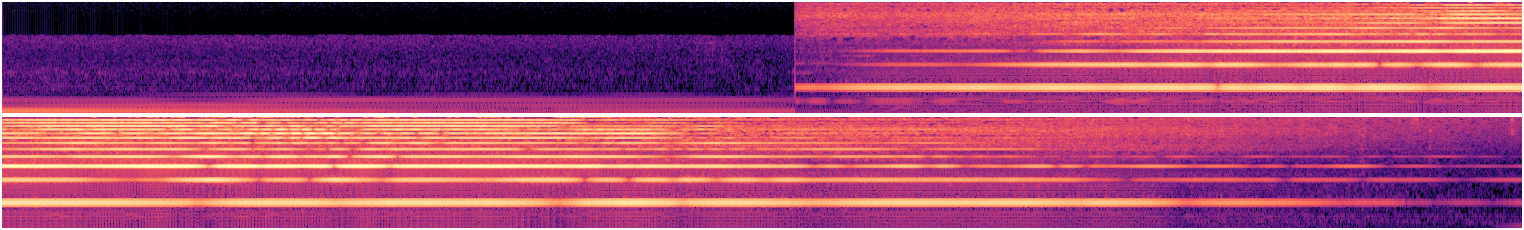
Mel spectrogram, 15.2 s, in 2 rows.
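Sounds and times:
simple clarinet notes in E: 0:04.0 - 0:15.1.

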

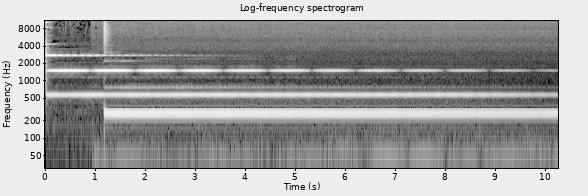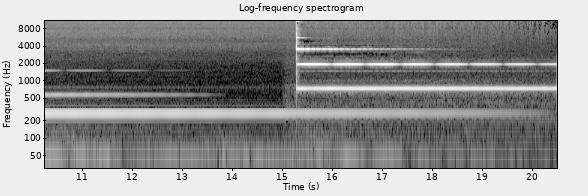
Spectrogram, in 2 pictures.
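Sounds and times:
bell: 0:00.0 - 0:13.4, 0:15.1 - 0:20.5.

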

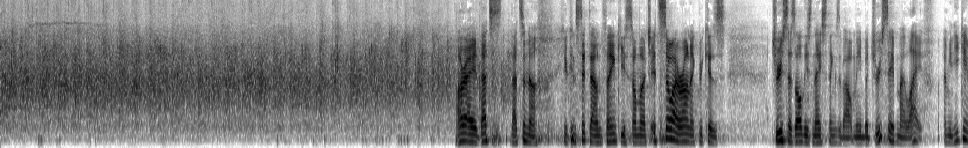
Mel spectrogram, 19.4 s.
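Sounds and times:
audience standing ovation applause: 0:00.0 - 0:11.5
speech: 0:09.1 - 0:14.8, 0:15.4 - 0:19.3.

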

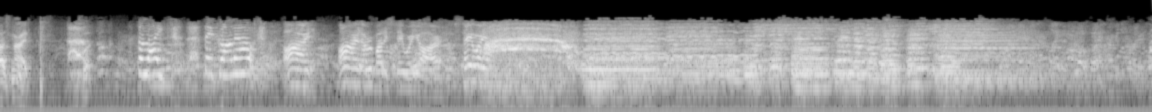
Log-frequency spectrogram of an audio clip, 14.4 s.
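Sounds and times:
speech: 0:00.0 - 0:06.7
agitated crowd shouting: 0:05.8 - 0:13.4
high-pitched scream: 0:06.0 - 0:10.4.

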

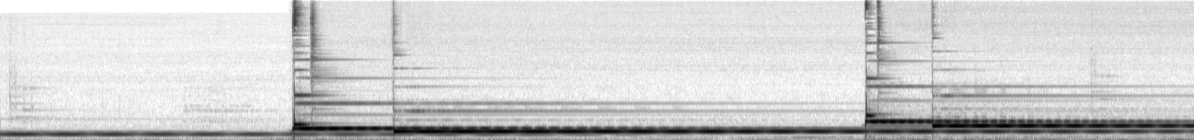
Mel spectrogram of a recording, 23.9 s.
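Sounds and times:
long pentatonic bells: 0:05.8 - 0:23.8.

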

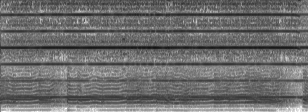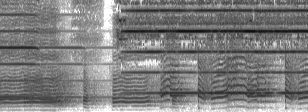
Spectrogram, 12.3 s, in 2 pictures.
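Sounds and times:
bagpipe: 0:00.0 - 0:12.3.

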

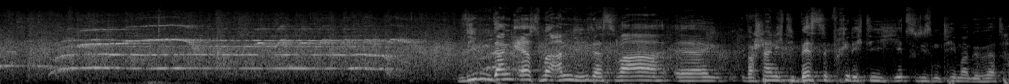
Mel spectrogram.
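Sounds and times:
audience applause: 0:00.0 - 0:08.1
loud sustained high whistle: 0:00.6 - 0:04.3
speech: 0:04.6 - 0:10.0.

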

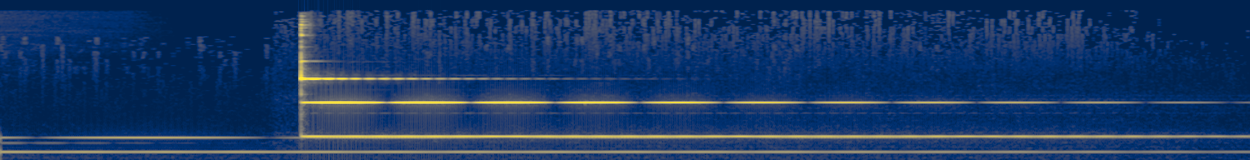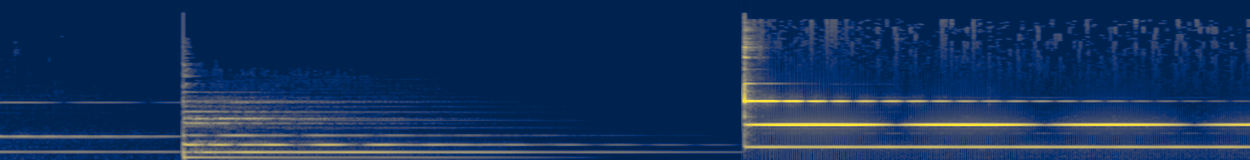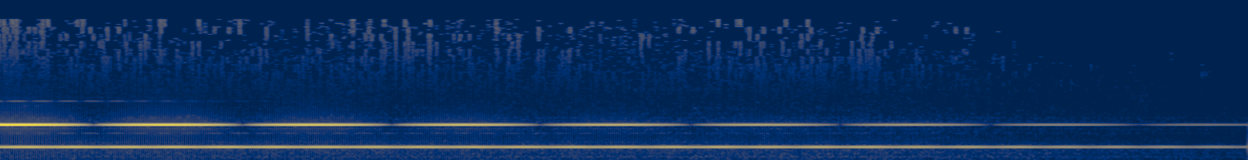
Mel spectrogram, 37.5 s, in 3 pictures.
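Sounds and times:
bells bendtwist: 0:00.0 - 0:19.2, 0:20.0 - 0:37.4.

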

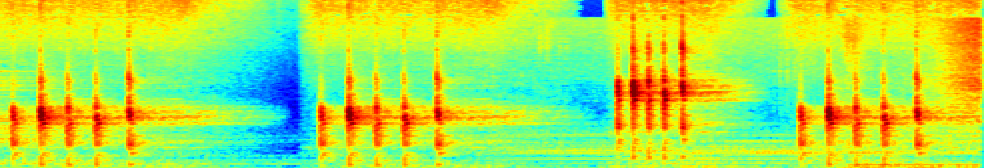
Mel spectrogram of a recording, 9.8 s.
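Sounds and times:
knocking thread noise: 0:00.1 - 0:02.0, 0:03.2 - 0:05.1, 0:06.2 - 0:09.7.

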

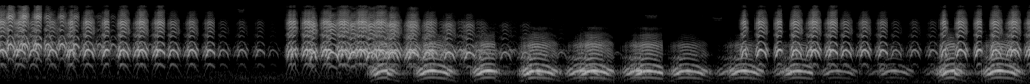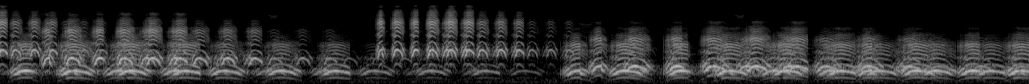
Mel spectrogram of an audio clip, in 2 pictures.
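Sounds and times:
crow cawing: 0:00.0 - 0:20.5.

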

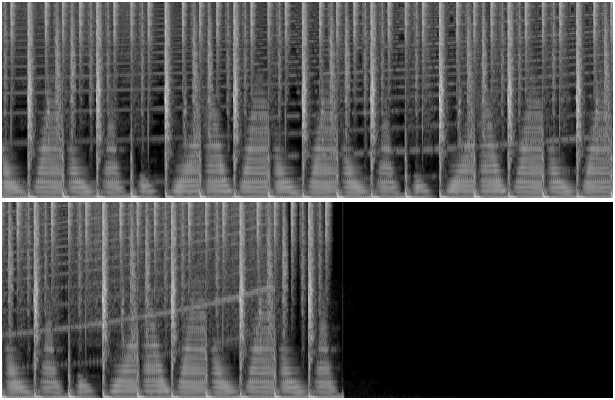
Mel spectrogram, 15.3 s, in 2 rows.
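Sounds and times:
UK bassline music: 0:00.0 - 0:11.9.

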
